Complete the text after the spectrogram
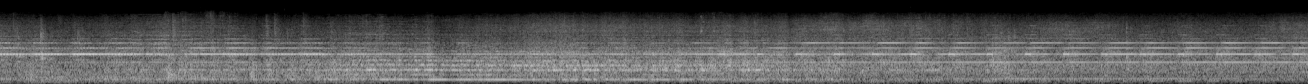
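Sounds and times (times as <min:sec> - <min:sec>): crossing bell ringing: 0:00.0 - 0:13.0
diesel locomotive passing: 0:00.0 - 0:13.0.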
